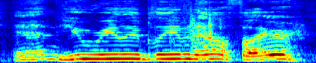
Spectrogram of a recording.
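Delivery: high, loud, leading question; man needling the preacher about hellfire; pointed irony. Acted. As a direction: set up the joke.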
